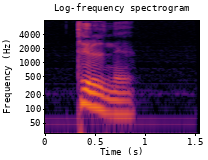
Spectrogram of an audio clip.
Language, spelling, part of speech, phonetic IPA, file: Polish, tylny, adjective, [ˈtɨlnɨ], Pl-tylny.ogg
